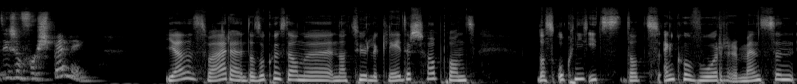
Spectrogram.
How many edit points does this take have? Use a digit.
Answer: 4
